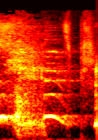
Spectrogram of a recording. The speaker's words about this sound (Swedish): prosit. Det är pollen. Ja. Förlåt.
